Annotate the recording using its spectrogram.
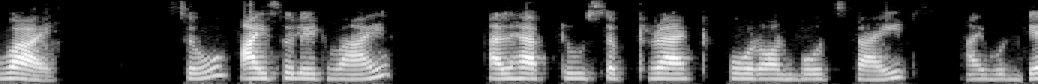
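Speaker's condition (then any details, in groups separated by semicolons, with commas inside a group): No condition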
